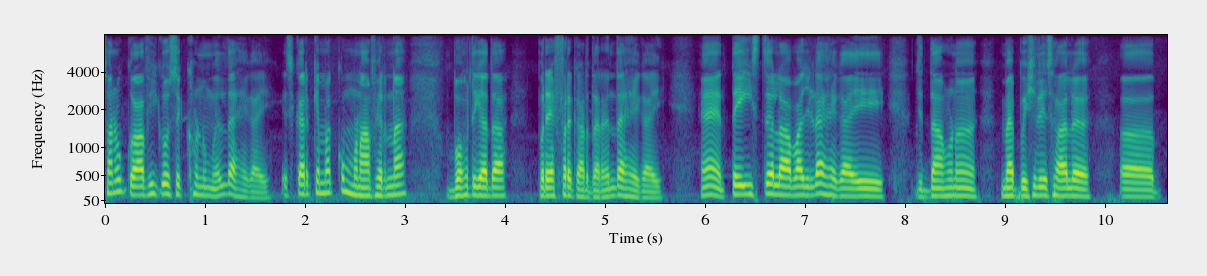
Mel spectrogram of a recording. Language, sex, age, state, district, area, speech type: Punjabi, male, 30-45, Punjab, Hoshiarpur, rural, spontaneous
